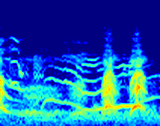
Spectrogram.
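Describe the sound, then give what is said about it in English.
A pack of sled dogs howls and whines together in overlapping, wavering tones, then two sharp barks break through near the end, moderately loud with no talking. “And keep alive at least the sound, that deep-throated growl, the barking howl of the team.”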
